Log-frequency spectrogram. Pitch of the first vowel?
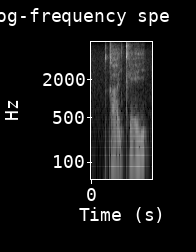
low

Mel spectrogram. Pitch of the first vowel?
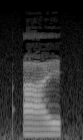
low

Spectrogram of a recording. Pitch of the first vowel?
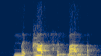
low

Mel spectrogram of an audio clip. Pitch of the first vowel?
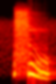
falling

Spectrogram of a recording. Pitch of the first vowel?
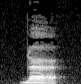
falling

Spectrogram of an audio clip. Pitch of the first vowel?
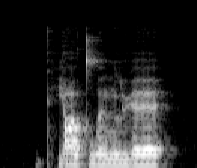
falling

